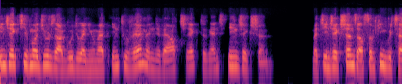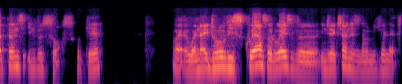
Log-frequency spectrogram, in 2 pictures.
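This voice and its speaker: Against a quiet background, a man with an ordinary speaking voice talks at a fairly quick pace, using a fairly high pitch and ordinary pitch variation. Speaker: university lecturer. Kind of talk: lecture. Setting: online lecture.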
